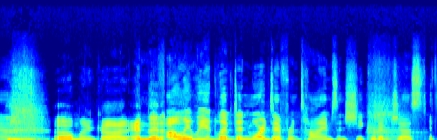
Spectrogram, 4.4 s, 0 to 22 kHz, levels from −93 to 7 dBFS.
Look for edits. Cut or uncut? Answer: uncut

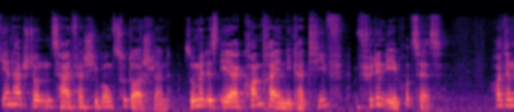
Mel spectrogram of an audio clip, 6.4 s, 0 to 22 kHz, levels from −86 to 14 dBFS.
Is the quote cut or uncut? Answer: cut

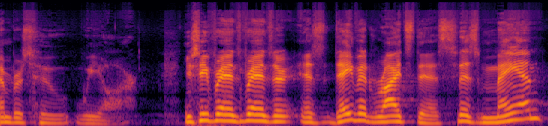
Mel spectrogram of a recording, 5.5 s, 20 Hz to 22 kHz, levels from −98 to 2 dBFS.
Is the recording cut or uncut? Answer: cut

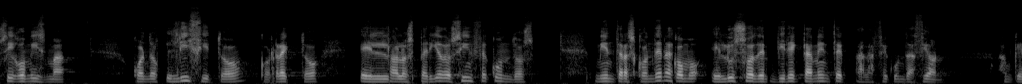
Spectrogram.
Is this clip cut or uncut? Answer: cut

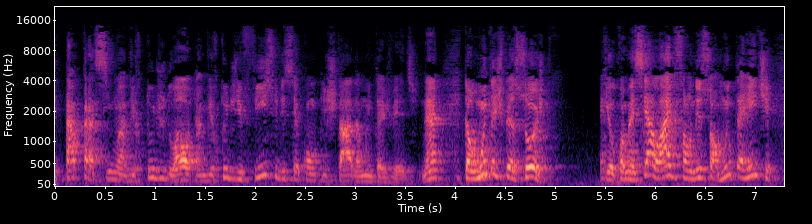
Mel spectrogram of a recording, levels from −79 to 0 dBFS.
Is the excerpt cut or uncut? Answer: cut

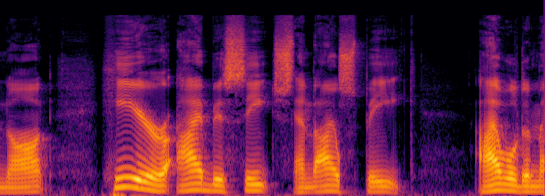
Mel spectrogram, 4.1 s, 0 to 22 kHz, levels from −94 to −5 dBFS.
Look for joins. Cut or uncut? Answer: cut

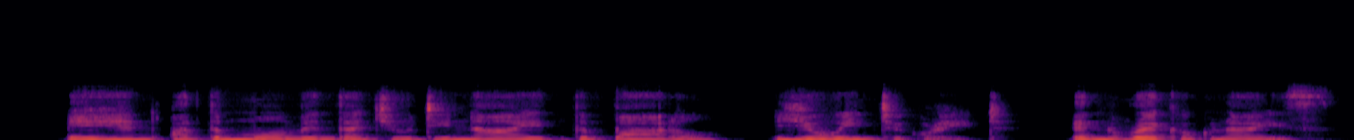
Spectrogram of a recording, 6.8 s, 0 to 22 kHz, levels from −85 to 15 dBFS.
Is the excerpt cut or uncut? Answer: cut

